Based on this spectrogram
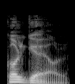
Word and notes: call-girl: francais

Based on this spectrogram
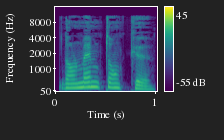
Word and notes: dans le même temps que: francais

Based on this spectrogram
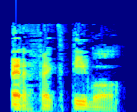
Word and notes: perfectivo: espagnol

